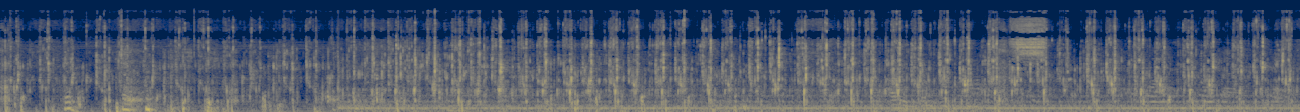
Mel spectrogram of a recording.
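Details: A thirsty French bulldog drinking water, lapping in fast, steady wet clicks several times a second throughout, over a constant low electrical hum, with a deeper drone in the opening seconds.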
